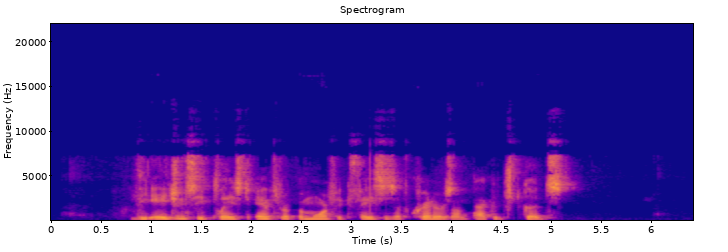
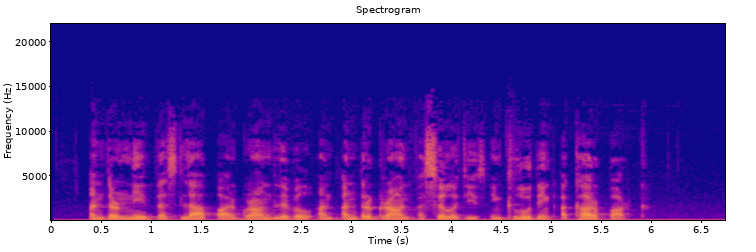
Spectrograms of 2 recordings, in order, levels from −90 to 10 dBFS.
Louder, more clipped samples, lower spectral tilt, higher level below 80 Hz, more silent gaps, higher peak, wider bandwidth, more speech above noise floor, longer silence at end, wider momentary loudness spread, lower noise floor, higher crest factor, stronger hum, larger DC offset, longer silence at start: about the same, -19 LUFS vs -21 LUFS; neither; second, -3.5 dB/octave vs -5 dB/octave; second, -70 dBFS vs -40 dBFS; neither; about the same, -2 dBFS vs -4 dBFS; second, 9.6 kHz vs 13.5 kHz; first, 58 dB vs 22 dB; first, 1.25 s vs 0 s; about the same, 7 LU vs 7 LU; first, -78 dBFS vs -43 dBFS; about the same, 20 dB vs 18 dB; neither; neither; first, 0.8 s vs 0.4 s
